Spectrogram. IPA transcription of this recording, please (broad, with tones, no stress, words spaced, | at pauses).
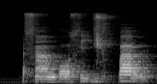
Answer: sʰã˨wɔ˨sḭ˦˨d͡ʑʊ˦ʔ pa̰˦˨ʊ̯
